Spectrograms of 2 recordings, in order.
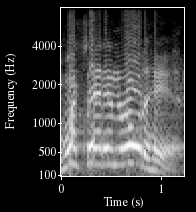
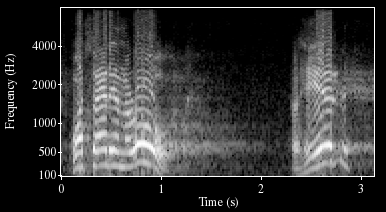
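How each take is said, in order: First: It runs on with no break before "ahead". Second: There is a break before "ahead".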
